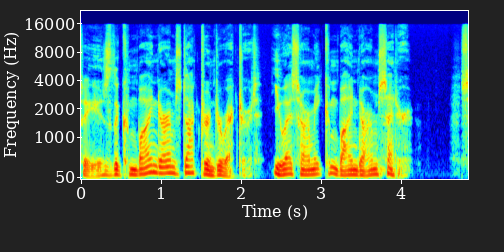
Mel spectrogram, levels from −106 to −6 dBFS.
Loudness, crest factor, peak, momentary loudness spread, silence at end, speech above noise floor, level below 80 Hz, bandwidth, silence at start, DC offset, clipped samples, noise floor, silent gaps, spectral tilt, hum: -21 LUFS; 18 dB; -4 dBFS; 12 LU; 0 s; 43 dB; -48 dBFS; 16 kHz; 0 s; under 0.1%; under 0.1%; -64 dBFS; none; -6.5 dB/octave; none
